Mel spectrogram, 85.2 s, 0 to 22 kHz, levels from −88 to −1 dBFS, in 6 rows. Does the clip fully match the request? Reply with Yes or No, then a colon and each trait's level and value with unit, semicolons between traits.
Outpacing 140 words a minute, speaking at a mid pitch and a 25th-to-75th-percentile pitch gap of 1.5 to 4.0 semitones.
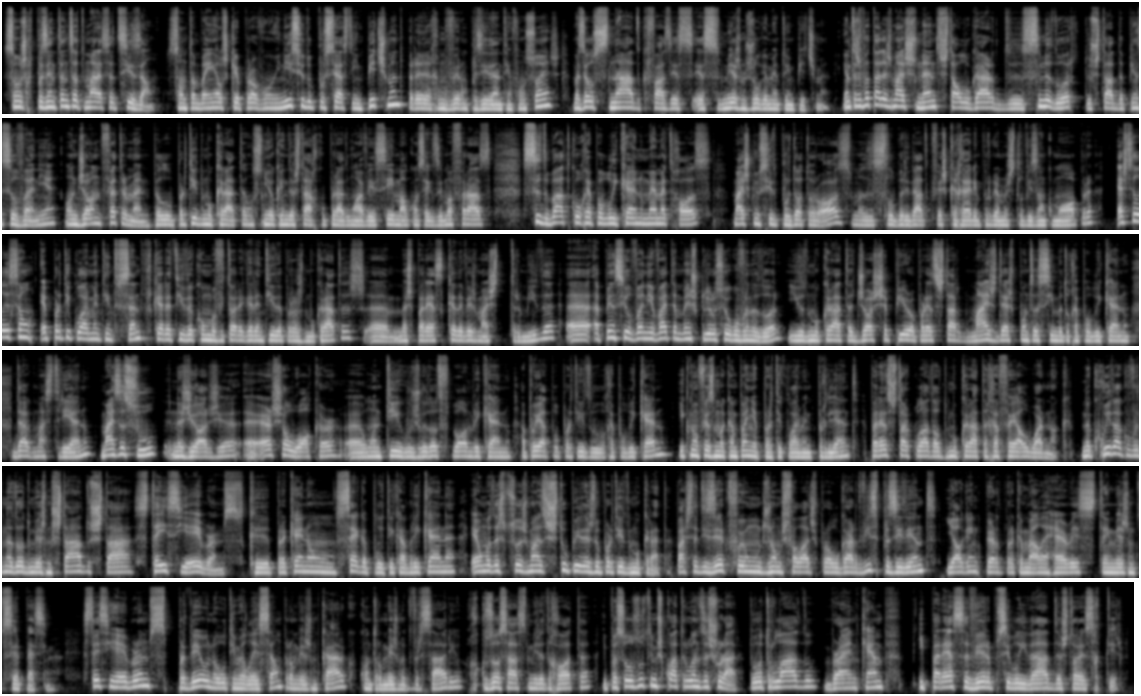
Yes: fast, 185 wpm; medium, 145 Hz; average, 3.5 semitones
